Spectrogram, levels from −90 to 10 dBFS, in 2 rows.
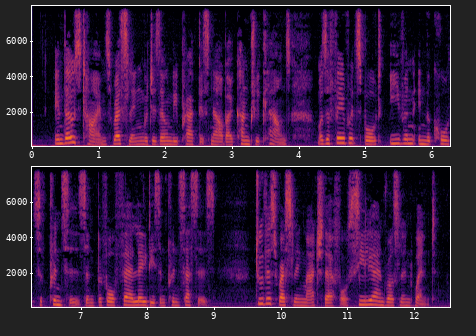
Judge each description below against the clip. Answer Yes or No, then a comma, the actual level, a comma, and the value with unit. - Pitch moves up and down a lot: No, average, 3.6 semitones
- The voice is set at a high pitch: Yes, high, 200 Hz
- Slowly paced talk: No, average, 175 wpm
